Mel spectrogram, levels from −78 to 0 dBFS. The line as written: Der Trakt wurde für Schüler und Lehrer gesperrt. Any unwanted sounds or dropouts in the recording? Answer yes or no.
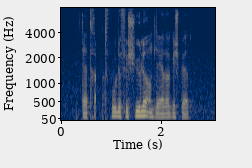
yes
